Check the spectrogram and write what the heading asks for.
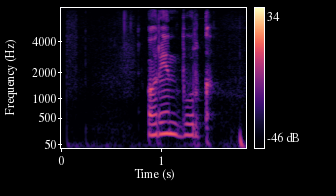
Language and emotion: Russian, neutral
